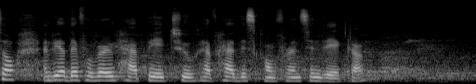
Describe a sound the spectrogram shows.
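A middle-aged woman speaks with animation close to the microphone.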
